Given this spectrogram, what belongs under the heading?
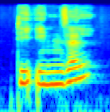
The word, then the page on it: island: [ˈaɪ.lənd]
